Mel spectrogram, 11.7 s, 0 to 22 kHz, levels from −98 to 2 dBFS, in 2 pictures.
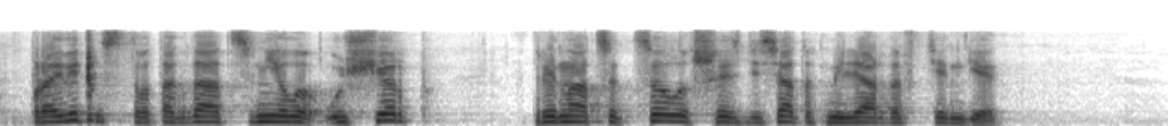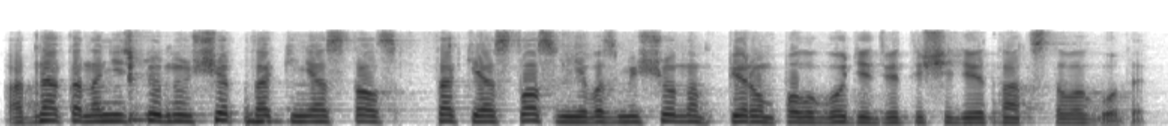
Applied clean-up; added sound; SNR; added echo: neural mask model RNNoise.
